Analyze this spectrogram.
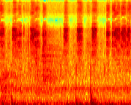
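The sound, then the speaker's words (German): A pen scratches across sheets of paper while someone draws a diagram, giving a steady, dry scratching with small pauses and a couple of sharper tapping strokes. “Ich möchte das kurz mal aufmalen, damit du es mal siehst, da entsteht eine neue Dynamik. Haben wir genug Blätter? Ja, ich kann noch einiges malen.”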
